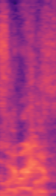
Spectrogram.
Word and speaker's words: Rife: I've heard different people who don't say Rife or idiots. I don't know. His name is Rife.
